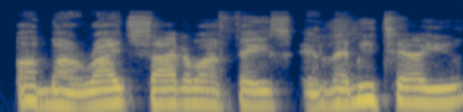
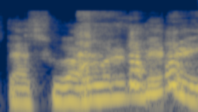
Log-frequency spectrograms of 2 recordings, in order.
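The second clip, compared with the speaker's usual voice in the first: laughing; 3 dB louder, faster than usual. Real, not acted. Gushing about marrying [name].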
